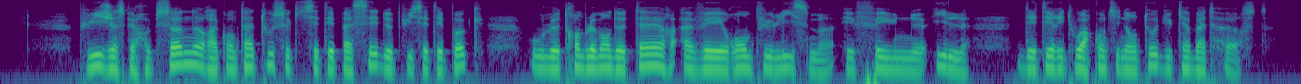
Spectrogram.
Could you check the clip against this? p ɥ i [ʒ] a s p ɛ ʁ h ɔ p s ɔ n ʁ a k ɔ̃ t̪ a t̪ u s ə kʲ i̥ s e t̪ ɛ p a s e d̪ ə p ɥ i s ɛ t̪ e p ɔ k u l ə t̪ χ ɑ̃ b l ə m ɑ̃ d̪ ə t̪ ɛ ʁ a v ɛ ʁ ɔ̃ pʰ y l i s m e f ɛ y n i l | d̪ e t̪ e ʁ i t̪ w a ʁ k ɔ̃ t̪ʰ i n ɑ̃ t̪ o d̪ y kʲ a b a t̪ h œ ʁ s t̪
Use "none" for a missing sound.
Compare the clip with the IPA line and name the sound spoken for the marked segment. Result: ʒ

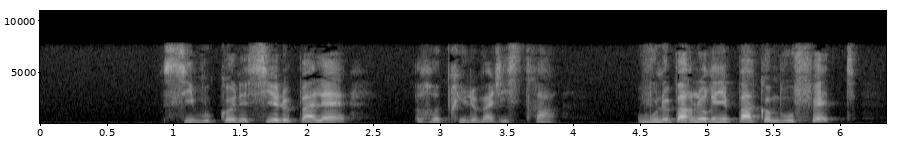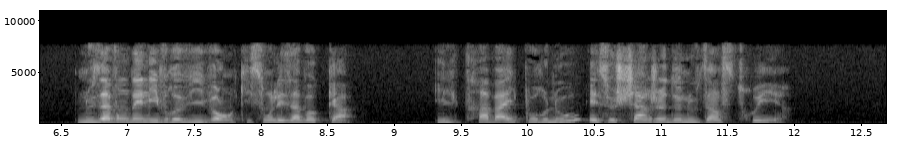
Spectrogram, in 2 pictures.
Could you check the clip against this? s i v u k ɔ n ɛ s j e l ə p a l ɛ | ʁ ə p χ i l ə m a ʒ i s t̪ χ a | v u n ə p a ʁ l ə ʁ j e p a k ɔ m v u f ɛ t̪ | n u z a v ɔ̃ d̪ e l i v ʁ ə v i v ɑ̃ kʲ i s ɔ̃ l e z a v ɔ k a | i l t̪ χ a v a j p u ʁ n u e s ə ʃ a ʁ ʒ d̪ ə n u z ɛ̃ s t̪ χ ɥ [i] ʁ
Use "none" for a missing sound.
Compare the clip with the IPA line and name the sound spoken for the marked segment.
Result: iː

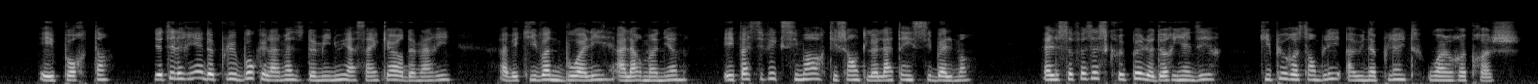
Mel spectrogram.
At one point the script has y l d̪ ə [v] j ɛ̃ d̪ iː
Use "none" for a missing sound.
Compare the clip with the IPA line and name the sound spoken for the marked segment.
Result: ʁ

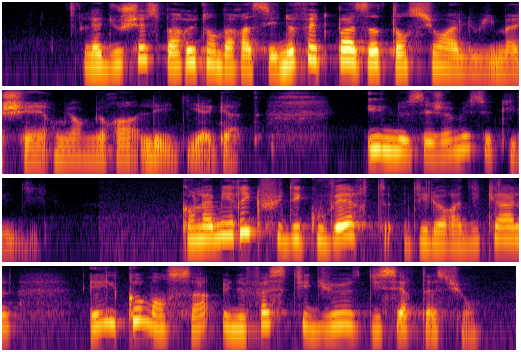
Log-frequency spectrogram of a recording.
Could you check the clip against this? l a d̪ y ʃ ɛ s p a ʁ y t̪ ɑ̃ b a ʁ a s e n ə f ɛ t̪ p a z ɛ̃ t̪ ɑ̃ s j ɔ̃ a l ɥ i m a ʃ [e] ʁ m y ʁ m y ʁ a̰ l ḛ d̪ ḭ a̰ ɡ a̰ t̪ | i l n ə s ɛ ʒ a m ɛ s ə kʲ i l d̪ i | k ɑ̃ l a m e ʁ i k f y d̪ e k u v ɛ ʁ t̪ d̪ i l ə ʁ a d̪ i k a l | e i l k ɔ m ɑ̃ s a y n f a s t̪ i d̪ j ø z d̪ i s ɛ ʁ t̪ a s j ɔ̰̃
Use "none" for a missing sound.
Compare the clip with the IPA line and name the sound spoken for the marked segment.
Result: ɛ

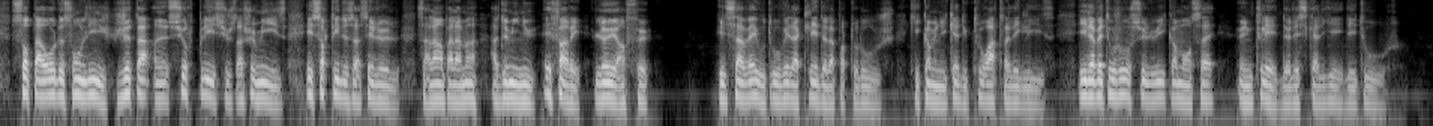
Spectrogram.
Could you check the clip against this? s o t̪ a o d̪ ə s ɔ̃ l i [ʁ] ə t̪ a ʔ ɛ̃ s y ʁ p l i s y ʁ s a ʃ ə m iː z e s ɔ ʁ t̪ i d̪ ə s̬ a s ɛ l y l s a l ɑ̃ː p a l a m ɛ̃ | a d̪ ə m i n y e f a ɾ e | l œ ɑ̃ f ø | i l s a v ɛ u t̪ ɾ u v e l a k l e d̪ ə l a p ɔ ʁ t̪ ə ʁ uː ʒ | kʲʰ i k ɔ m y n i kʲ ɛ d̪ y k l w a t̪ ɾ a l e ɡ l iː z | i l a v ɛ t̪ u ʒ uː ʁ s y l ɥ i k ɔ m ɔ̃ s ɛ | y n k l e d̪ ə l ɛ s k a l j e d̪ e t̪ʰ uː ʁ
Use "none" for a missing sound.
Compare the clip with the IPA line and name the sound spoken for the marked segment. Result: ʒ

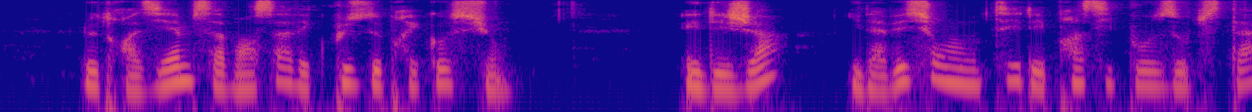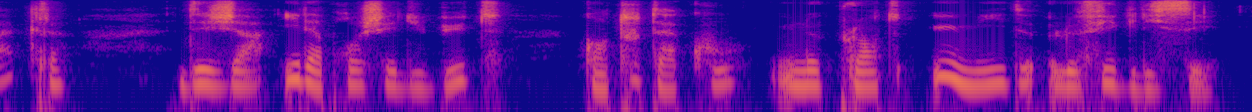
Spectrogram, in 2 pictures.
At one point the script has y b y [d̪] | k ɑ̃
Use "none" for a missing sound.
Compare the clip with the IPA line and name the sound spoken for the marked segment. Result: t̪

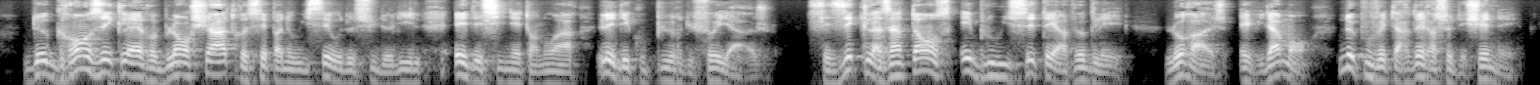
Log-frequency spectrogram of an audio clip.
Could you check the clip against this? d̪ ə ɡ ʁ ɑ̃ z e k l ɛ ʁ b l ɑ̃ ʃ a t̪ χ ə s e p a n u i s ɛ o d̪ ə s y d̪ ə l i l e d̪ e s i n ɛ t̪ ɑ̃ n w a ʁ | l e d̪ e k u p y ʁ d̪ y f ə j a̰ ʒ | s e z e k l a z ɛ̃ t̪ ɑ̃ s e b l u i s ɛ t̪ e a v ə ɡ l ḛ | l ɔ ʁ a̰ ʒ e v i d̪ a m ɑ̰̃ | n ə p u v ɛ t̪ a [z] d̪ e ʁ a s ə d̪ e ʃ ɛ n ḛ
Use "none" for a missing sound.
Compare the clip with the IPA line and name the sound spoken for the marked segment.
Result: ʁ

